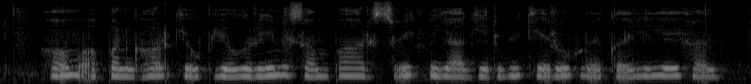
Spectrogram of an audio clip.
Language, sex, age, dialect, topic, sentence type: Maithili, female, 25-30, Bajjika, banking, statement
